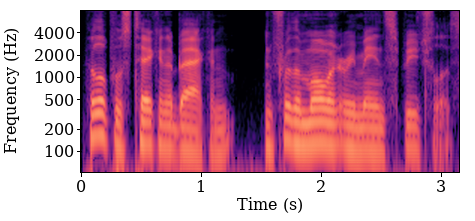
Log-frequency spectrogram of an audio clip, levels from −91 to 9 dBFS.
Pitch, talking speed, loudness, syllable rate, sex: 115 Hz, 190 wpm, -17 LUFS, 6.1 syllables/s, male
